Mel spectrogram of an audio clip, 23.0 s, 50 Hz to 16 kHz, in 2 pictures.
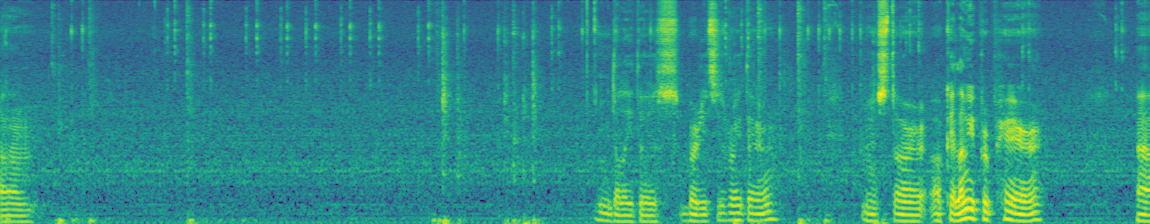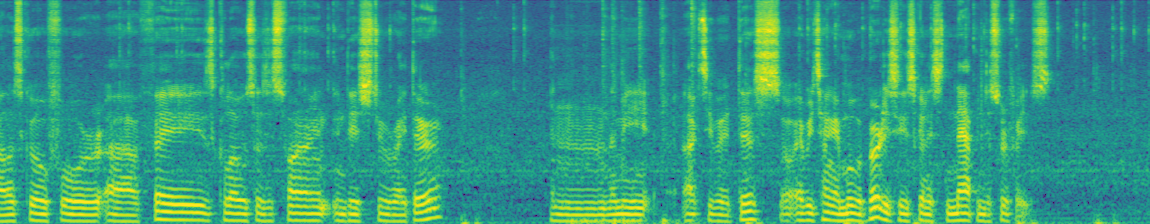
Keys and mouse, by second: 4.4 z, 5.0 z, 5.2 x, 8.7 r, 16.1 g, 17.3 shift+Tab, 17.7 shift+Tab, 18.2 shift+Tab, 19.0 g, 19.9 g, 20.6 g, 21.6-23.0 typing.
